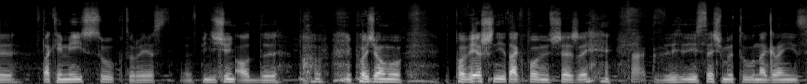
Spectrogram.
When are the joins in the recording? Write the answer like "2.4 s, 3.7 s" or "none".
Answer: 2.4 s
